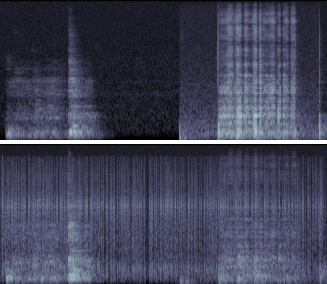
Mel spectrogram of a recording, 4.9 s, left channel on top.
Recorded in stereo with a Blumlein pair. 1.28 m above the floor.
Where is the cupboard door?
35° right, 5 m.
